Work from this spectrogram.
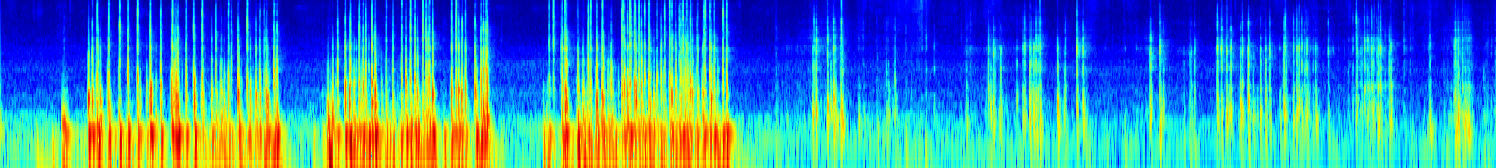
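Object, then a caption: Silicone scalp massager brush. Long nails scratch and tap the soft spikes of a pink silicone scalp massager brush, its bristle side facing up. Three dense bursts of muffled, low scratching run through the first seven seconds. Sparser, quieter taps and scrapes follow to the end.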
